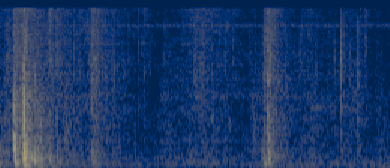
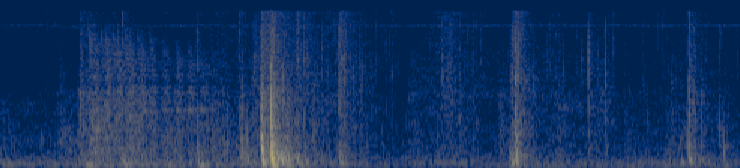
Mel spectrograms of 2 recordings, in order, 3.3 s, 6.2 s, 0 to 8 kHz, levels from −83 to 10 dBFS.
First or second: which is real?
second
